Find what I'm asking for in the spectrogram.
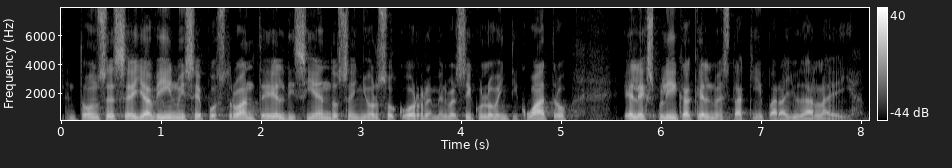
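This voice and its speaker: A man preaching a sermon, swinging between loud emphatic stretches and soft low ones, and asking the congregation questions. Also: fairly even intonation, a little fast, in a large hall.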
